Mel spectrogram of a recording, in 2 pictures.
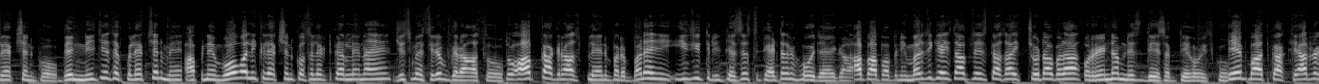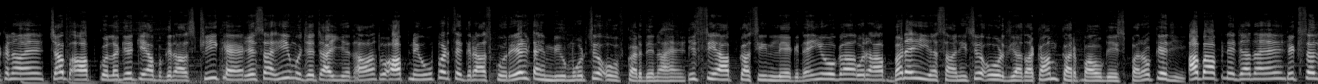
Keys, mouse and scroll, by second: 1.3-3.6 scroll up 2, 1.6-8.8 drag, 6.2 KP_0, 7.7 scroll down 1, 9.6-10.1 scroll up 2, 11.7 scroll up 2, 12.3-16.8 drag, 18.4 KP_0, 22.3 scroll down 2, 22.9-24.2 drag, 24.2 scroll down 2, 24.8 scroll down 2, 24.8 click, 25.5-25.9 scroll down 4.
